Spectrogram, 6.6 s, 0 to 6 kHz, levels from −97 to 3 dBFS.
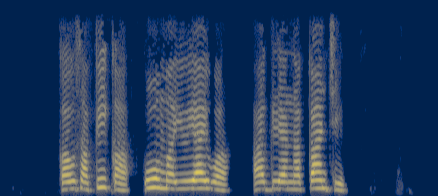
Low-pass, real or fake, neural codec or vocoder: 5.4 kHz; real; none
